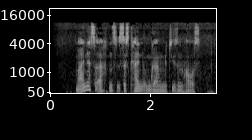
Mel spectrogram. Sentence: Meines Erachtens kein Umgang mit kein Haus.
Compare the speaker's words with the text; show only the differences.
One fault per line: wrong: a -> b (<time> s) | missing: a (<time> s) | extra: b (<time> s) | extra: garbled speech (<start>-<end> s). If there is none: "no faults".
extra: ist das (1.4 s)
wrong: kein -> diesem (2.4 s)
